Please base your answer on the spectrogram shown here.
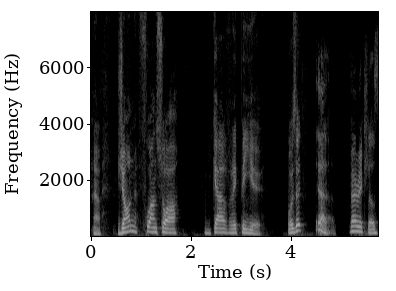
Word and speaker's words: Gariépy: line, JF, and let's see if I can pronounce his name now. Jean-Francois Gariépy. Was it? Yeah, very close. Gariépy. Gariépy.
